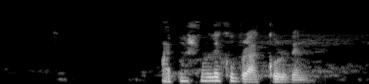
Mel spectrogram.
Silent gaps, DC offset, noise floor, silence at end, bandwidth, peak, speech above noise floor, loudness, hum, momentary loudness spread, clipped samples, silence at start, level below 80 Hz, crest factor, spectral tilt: none; under 0.1%; -78 dBFS; 0.5 s; 8 kHz; -2 dBFS; 60 dB; -18 LUFS; none; 10 LU; under 0.1%; 1.6 s; -60 dBFS; 20 dB; -7 dB/octave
